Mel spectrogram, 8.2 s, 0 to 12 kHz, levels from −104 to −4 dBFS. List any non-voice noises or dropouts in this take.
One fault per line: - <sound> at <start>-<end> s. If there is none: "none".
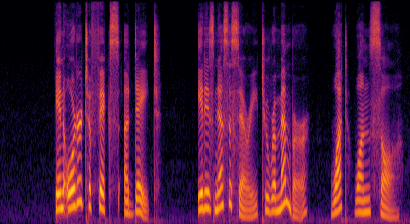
none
